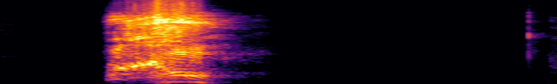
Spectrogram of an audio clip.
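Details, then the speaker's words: A single loud, explosive, somewhat wet sneeze, then quiet. It was deliberately induced during a cold by a person with a very sensitive nose. "that was kind of wet. Oh gosh. Let's try another one."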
